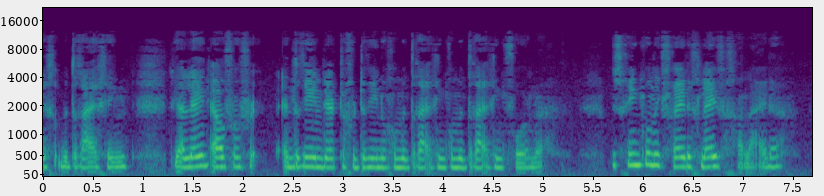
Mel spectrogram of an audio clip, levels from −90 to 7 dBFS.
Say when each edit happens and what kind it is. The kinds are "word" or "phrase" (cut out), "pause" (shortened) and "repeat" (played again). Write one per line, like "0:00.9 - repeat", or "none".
0:01.6 - word
0:02.2 - word
0:03.1 - word
0:04.1 - repeat
0:06.2 - word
